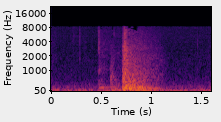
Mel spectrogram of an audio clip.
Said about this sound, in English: She gives a satisfied nod, then closes the door behind her.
